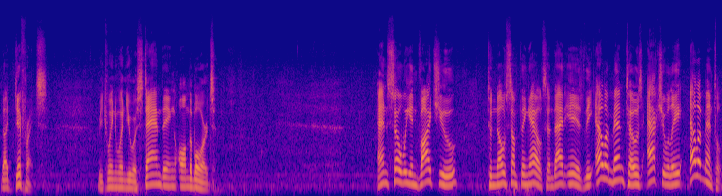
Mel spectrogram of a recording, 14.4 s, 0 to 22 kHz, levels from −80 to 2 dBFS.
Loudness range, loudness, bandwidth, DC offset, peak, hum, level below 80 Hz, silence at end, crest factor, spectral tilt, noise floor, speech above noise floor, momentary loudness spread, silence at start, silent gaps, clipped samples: 7 LU; -25 LUFS; 16 kHz; under 0.1%; -2 dBFS; none; -64 dBFS; 0 s; 24 dB; -4.5 dB/octave; -53 dBFS; 28 dB; 8 LU; 0 s; none; under 0.1%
